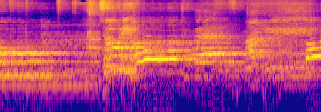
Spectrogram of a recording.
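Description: Women's gospel praise team singing with music behind them, holding long notes that slide in pitch; the singing dips briefly, then a new, stronger phrase begins about two seconds in.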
